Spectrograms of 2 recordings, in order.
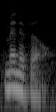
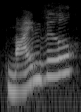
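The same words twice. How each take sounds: First: "Mineville" as MIN-uh-vil, low and falling; softer, lower "Mineville", said MIN-uh-vil; settling on a pronunciation. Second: "Mineville" as MINE-vil, high and loud; questioning "Mineville", MINE plus vil, rising; trying a pronunciation. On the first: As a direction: settle on "Mineville" with short i, three syllables. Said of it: "I think it's Mineville". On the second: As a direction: ask "Mineville" with a long i, like mine. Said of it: "how to pronounce this". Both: Shown as a demonstration.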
